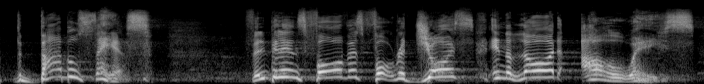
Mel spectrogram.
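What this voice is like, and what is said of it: Put-on American accent. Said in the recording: “I'm not sure why I went into an American accent”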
